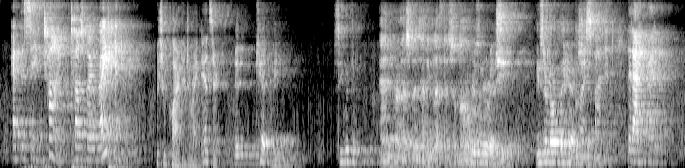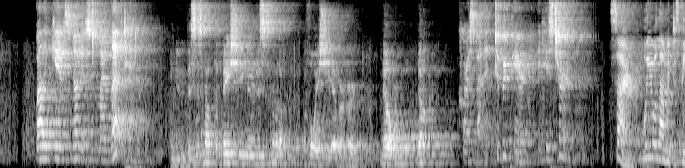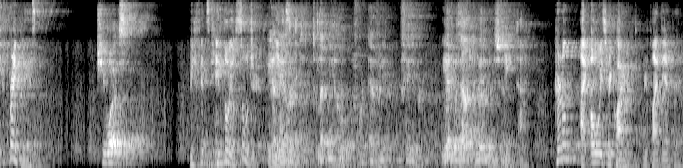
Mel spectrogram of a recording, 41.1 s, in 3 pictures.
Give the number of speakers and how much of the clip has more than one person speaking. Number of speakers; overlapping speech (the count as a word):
four, about 7%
